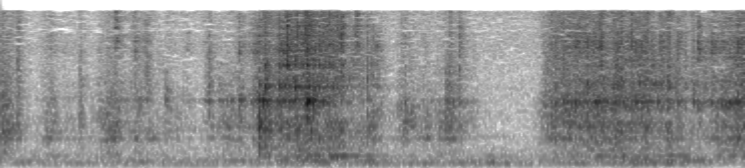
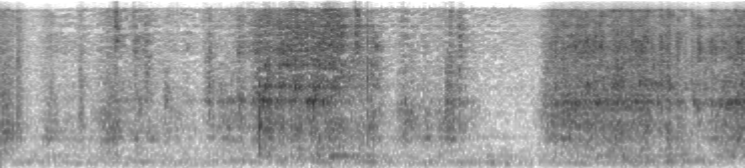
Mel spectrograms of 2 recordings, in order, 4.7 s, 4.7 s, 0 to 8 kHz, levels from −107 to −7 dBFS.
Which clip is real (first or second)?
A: first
